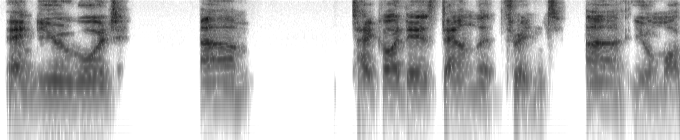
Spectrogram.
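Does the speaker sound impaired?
Yes: cerebellar atrophy; said to be genetic, significant environmental component, affects speech and balance, worse when tired or stressed; speech a little worse than usual today.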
